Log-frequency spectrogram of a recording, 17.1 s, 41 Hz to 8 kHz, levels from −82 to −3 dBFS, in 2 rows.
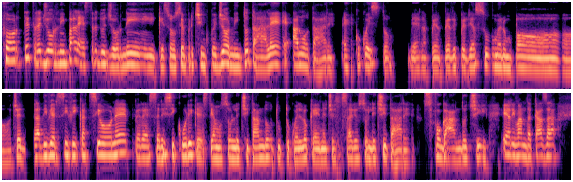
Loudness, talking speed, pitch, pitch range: -20 LUFS, 160 wpm, 155 Hz, 145-175 Hz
